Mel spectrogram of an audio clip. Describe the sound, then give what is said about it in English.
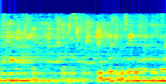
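Water gurgling and rushing through house drains in a loud, continuous, bubbling flow that swells slightly toward the end. “Is that what you hear from your drains? If it is, there could be a problem with your sewer”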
